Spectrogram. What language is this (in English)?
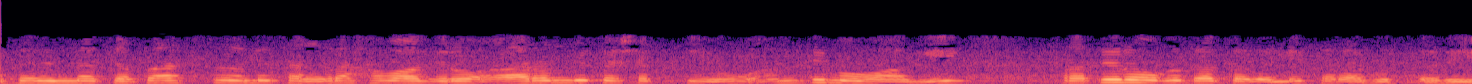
Kannada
